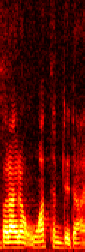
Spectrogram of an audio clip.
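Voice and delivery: soft, low, quick reply; subdued plea. Retold or imitated. Believer answering God from bed, a subdued, low plea. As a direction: plead quietly, all the fight gone.

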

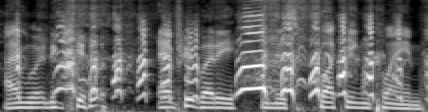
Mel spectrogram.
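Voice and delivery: mock angry rant broken by laughter; laughing mock threat. Fed up with singing parents, a laughing mock threat.

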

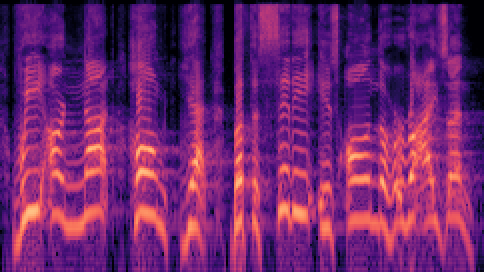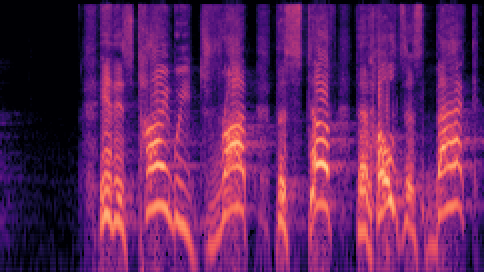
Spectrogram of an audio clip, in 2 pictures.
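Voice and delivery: loud, slow, rising sermon climax; preaching at full force. Acted. Preacher urging the congregation to drop their burdens, preaching loudly. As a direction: drive it home to the congregation.

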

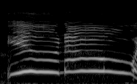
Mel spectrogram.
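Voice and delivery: very high mock-disgusted squeal; squeamish squeal. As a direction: recoil in exaggerated disgust. Imagined squeamish reaction.

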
